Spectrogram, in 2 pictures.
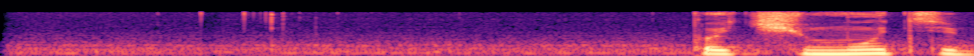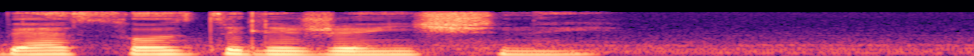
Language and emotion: Russian, neutral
